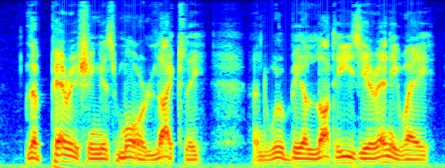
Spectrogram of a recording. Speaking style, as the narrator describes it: he said grimly to himself

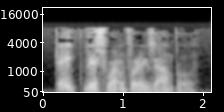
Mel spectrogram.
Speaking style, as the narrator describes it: he said, and in his deep voice

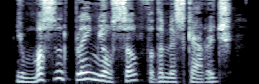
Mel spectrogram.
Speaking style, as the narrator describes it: he said fiercely

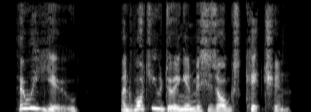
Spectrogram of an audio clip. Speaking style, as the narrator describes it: Tiffany said sharply

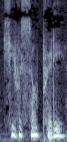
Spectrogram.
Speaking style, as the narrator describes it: Helen murmured

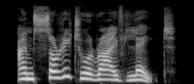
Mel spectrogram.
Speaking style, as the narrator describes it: she said, in the practiced tone of someone used to pitching her voice loudly to be heard over a room full of men

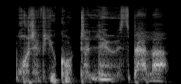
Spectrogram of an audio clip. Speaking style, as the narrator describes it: I whispered to myself

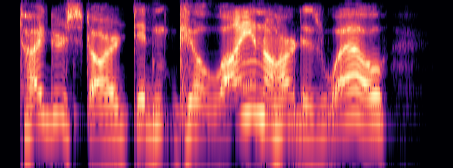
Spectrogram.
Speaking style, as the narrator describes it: asked Bramblepaw, his voice quavering

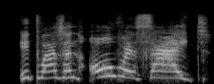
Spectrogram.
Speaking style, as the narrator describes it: the woman screamed

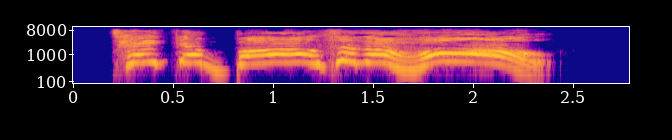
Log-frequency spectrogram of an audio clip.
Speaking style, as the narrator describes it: She hollers to the girls

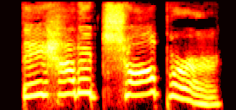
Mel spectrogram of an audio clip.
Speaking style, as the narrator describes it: the gas man yelled

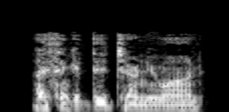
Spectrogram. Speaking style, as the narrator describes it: he said huskily

